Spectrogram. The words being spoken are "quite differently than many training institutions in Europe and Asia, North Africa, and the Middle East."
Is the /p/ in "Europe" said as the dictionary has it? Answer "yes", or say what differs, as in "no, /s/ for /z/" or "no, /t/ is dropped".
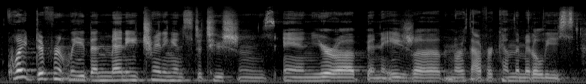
yes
